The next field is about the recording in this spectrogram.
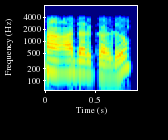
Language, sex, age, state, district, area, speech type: Kannada, male, 18-30, Karnataka, Shimoga, rural, conversation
